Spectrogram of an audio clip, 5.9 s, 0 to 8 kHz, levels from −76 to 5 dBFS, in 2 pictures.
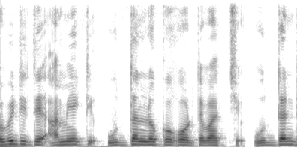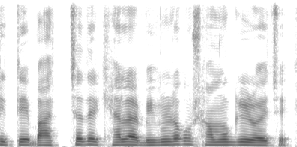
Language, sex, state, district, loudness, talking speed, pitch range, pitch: Bengali, male, West Bengal, Malda, -26 LUFS, 140 wpm, 130-155 Hz, 145 Hz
